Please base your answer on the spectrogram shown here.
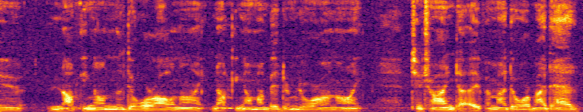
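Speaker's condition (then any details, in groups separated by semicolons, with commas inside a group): Cerebral palsy, mild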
